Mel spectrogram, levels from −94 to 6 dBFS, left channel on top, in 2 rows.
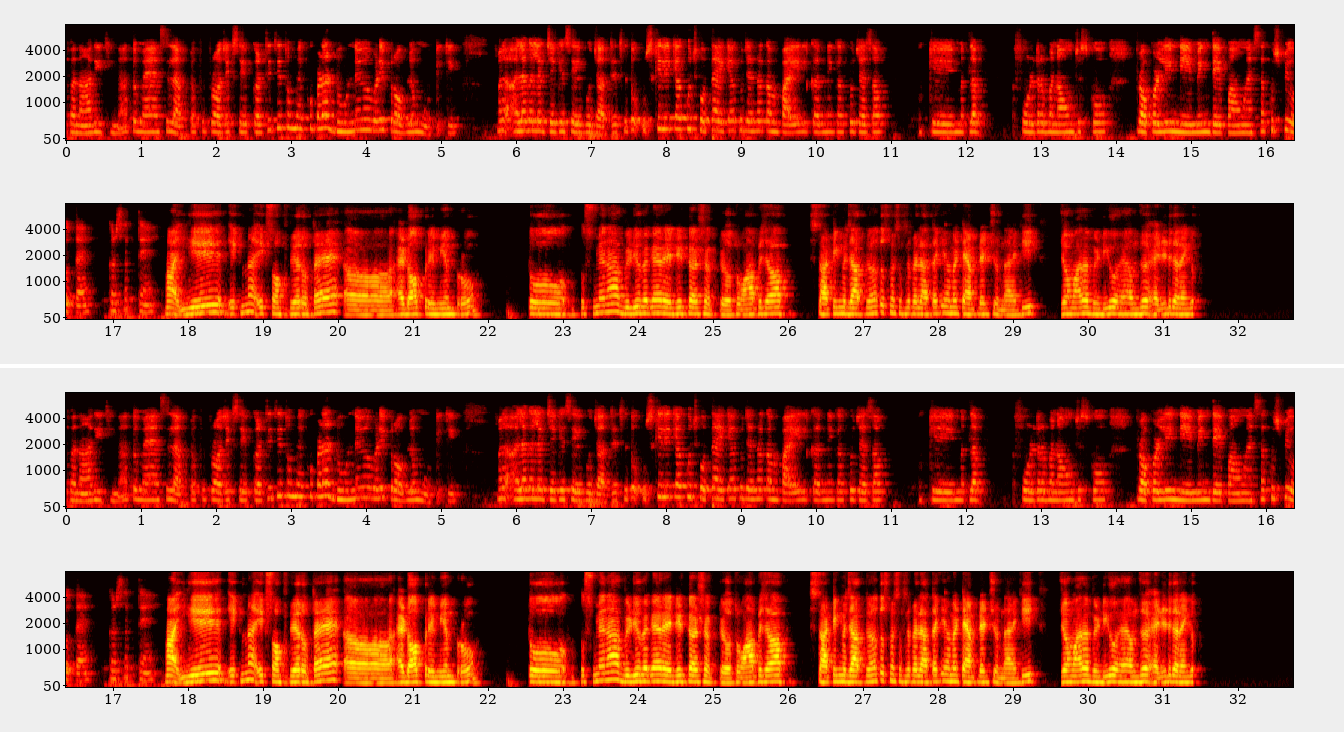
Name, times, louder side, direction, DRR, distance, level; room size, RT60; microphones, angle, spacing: voice 1, 0.0-5.2 5.8-10.9 11.5-12.2 12.6-17.6, left 1 dB, 25° left, 3 dB, 3.4 m, -39 dB
voice 2, 17.7-21.9 22.6-26.0 26.3-29.3 29.6-31.4, right 4 dB, 40° right, 10 dB, 0.7 m, -25 dB
15.0 x 6.4 x 4.3 m, 0.27 s
head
